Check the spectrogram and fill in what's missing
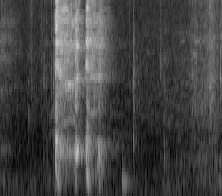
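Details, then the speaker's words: Child deliberately coughing as a joke onto pepperoni while making pizza: two or three quick acted coughs. "Do you have to cough on each individual pepperoni, man? Yes. It's called seasoning, Dad."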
